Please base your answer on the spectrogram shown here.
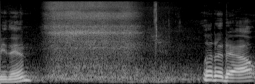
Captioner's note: inhales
